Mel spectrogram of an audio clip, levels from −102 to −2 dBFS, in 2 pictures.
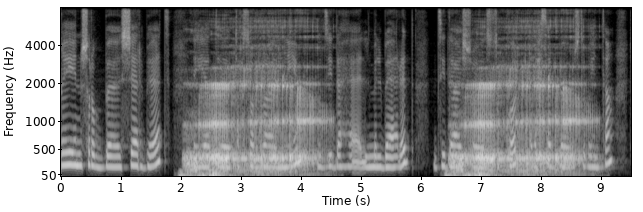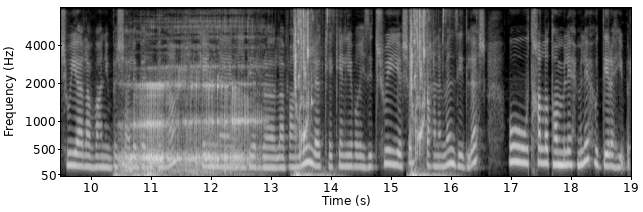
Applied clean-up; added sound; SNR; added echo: none; Burping, eructation + Splash, splatter; -5 dB; none.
